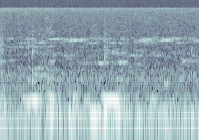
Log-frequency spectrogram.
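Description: Near silence: only faint, low background noise.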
